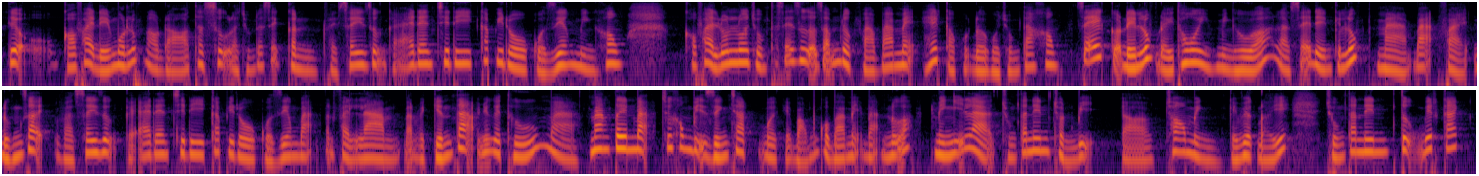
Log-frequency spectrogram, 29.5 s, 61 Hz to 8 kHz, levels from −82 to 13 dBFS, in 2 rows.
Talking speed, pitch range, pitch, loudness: 240 wpm, 165-230 Hz, 195 Hz, -25 LUFS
